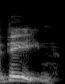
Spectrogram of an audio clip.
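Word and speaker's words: Digne: very nice very nice did you say luca deane is that how you say it yeah dean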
